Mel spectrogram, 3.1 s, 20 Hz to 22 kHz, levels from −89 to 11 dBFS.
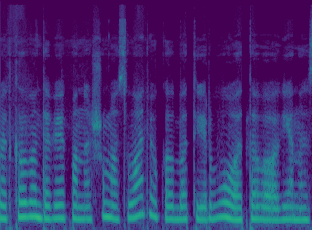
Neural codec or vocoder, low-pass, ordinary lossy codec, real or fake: vocoder, 48 kHz, 128 mel bands, Vocos; 19.8 kHz; Opus, 32 kbps; fake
